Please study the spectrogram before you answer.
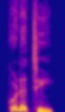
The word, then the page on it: ಖಡಚಿ: Kannada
